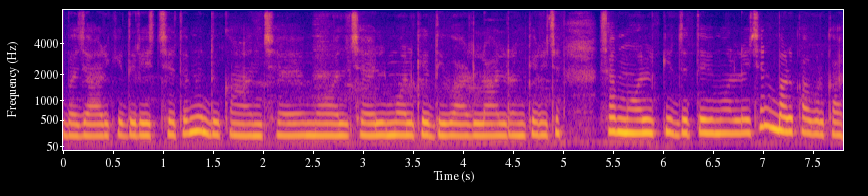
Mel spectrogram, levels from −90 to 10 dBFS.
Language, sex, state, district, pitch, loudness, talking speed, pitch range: Maithili, female, Bihar, Katihar, 225 Hz, -14 LUFS, 215 wpm, 220-255 Hz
